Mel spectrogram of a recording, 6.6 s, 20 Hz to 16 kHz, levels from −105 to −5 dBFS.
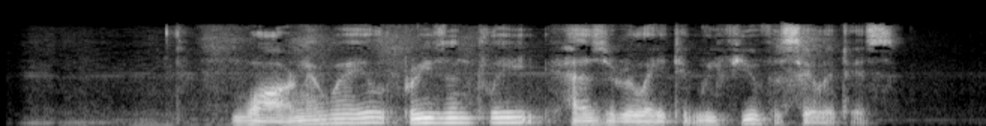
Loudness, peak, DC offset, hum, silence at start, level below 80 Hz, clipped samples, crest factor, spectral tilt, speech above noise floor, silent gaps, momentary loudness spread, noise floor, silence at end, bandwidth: -25 LUFS; -8 dBFS; under 0.1%; none; 1.55 s; -52 dBFS; under 0.1%; 18 dB; -5 dB/octave; 55 dB; none; 16 LU; -79 dBFS; 0.65 s; 8 kHz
